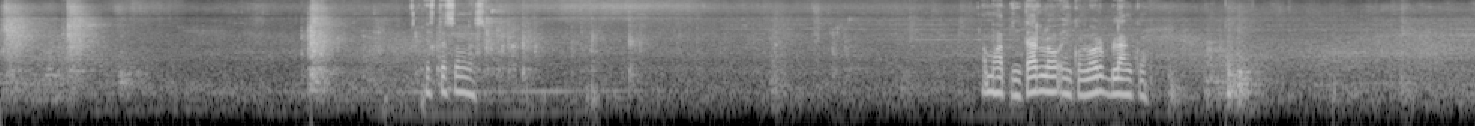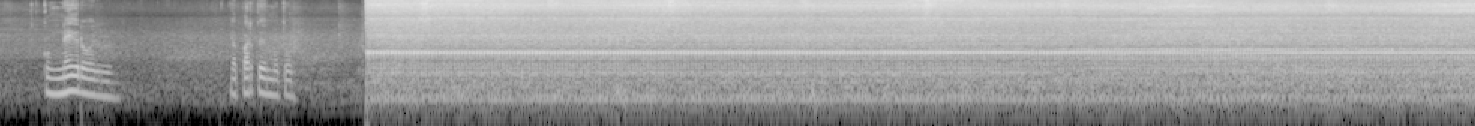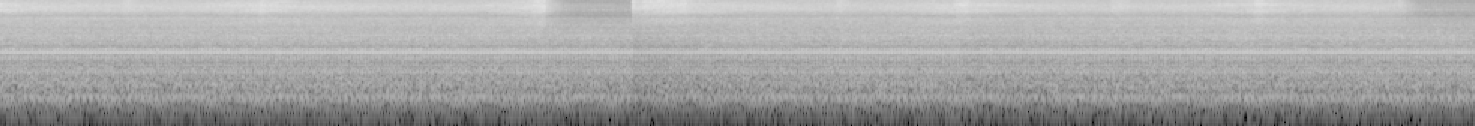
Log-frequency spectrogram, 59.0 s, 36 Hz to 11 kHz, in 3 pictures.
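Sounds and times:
paint spray gun hissing: 24.6s - 59.0s.

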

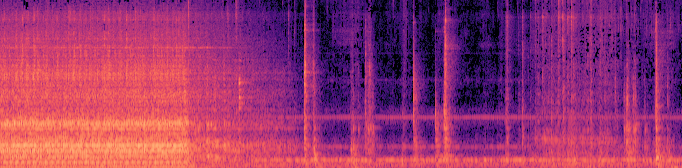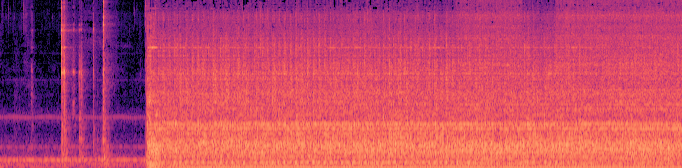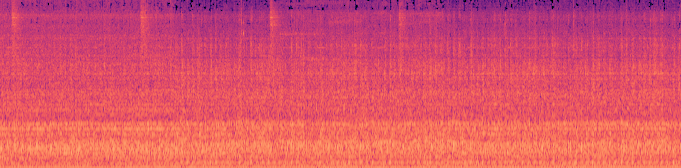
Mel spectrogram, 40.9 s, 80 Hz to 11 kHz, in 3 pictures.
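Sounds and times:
metal lathe humming: 16.6s - 40.9s.

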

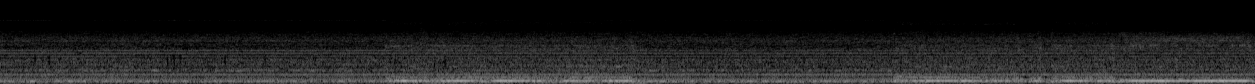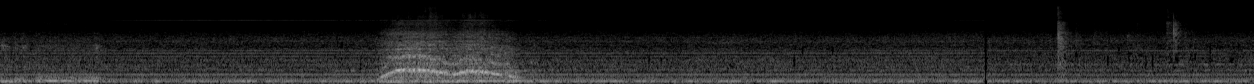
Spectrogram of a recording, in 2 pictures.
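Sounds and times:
low motor whine: 0.0s - 25.0s
steady machine hum: 0.0s - 25.0s
lathe axis motors moving: 8.9s - 13.6s, 15.9s - 18.6s
rapid traverse motor: 16.2s - 18.2s.

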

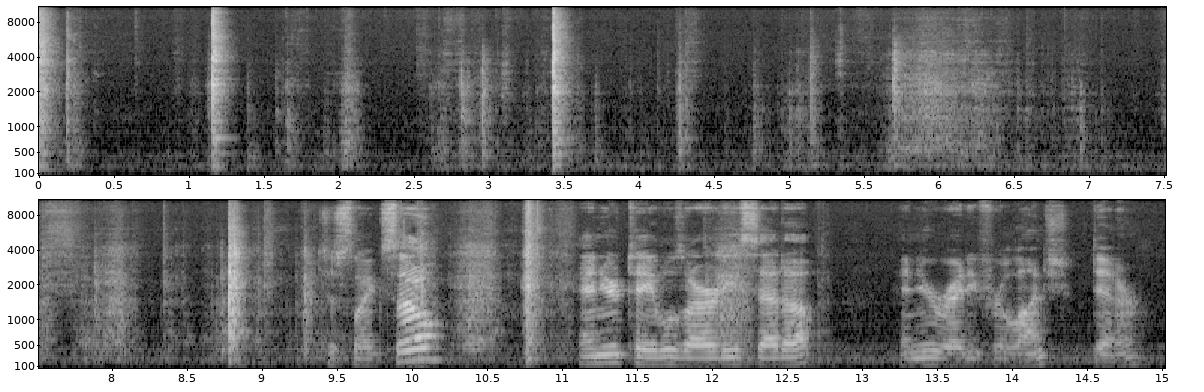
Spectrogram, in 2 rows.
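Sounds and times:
metal sliding rub: 5.0s - 11.2s, 11.8s - 12.7s.

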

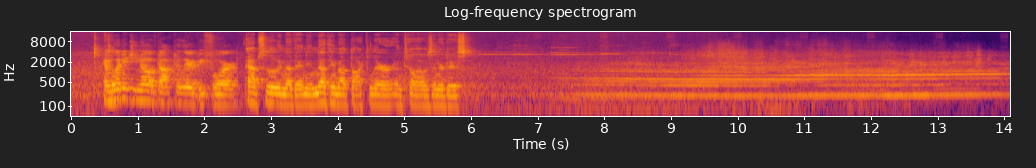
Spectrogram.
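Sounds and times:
electronic drone pad: 4.4s - 14.0s.

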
